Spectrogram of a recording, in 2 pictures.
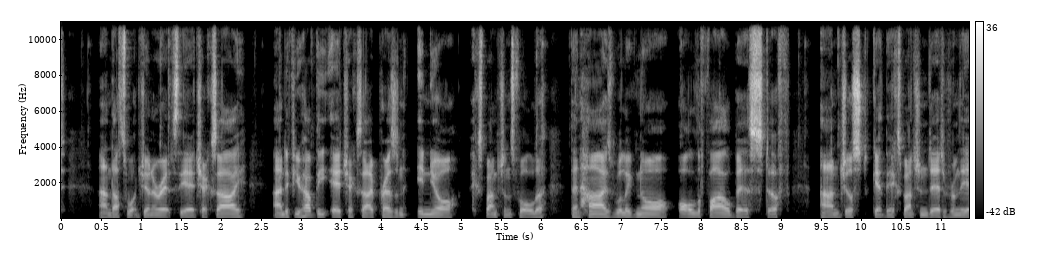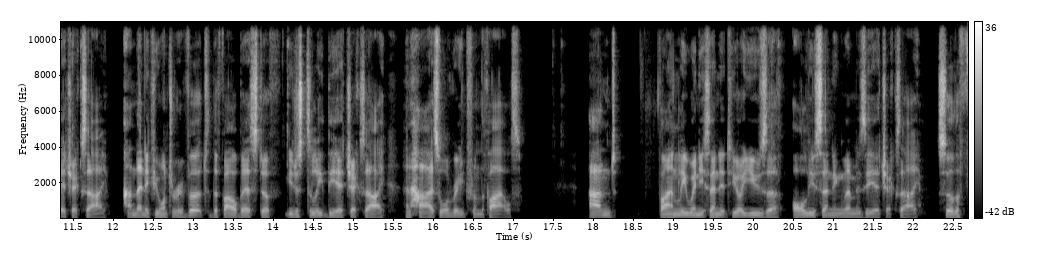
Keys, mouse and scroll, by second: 0.1-1.0 drag, 1.1-1.9 drag, 2.3 click, 3.0-3.6 drag, 5.7-8.1 drag, 8.9-12.0 drag, 13.8-14.7 drag, 17.2 click, 19.9-20.9 drag, 22.1 click.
